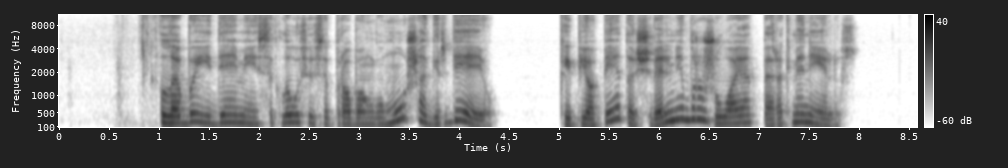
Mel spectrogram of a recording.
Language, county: Lithuanian, Kaunas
